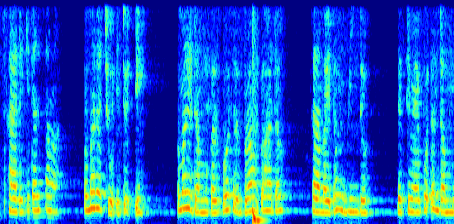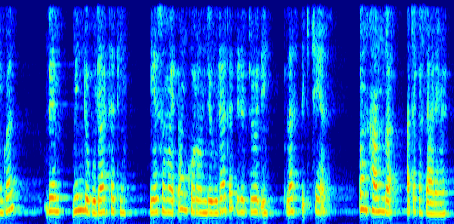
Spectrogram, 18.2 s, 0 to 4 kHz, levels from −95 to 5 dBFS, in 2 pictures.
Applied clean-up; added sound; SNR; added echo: none; Thump, thud; -5 dB; reverberation time 0.5 s.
